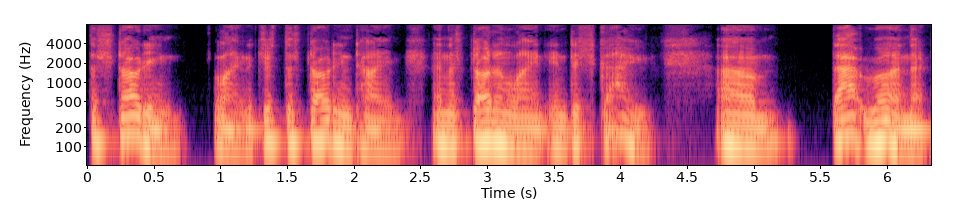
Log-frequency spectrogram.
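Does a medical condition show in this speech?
Yes: profound hearing loss, deaf accent; congenital very severe to profound hearing loss, over 13 years of speech therapy; noticeably different accent.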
